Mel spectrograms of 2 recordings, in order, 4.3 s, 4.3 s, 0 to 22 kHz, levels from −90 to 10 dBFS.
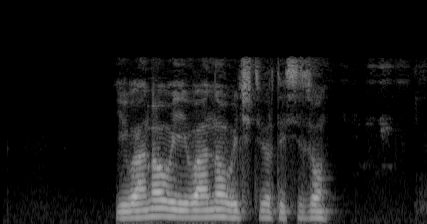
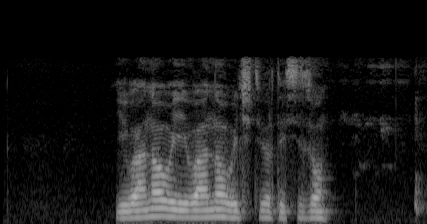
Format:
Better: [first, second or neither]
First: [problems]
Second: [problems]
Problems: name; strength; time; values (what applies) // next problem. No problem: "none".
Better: second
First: noise reduction (neural separator model SepFormer DNS4)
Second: none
